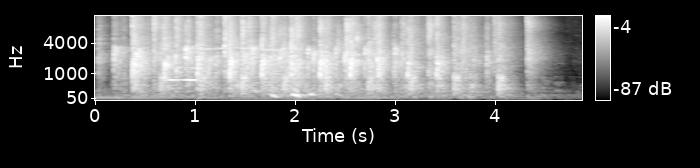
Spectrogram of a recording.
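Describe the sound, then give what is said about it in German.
An audience applauds the documentary filmmaker Hans-Peter Bäni from Habsburg, a guest welcomed by journalist and cabaret artist Pascal Nader, with dense, steady clapping for about four seconds. It is loud and even throughout, then stops abruptly, and no one speaks over it. “ich bitte um einen herzlichen Applaus für meinen heutigen Gast, den Dokumentarfilmer Hans-Peter Bäni aus Habsburg.”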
